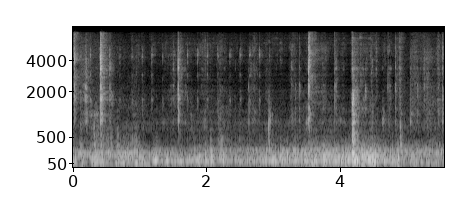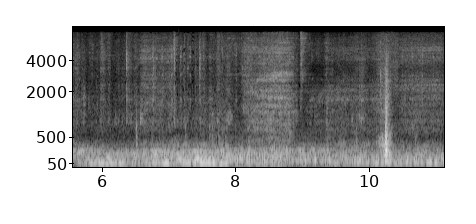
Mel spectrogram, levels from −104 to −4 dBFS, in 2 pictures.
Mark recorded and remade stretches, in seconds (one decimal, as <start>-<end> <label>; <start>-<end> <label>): 0.0-1.2 recorded; 1.2-4.9 remade; 4.9-7.9 recorded; 7.9-9.5 remade; 9.5-11.1 recorded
